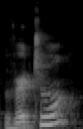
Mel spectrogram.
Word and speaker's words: virtual: And then with virtual, same thing, first syllable stress. And again, I have this TU saying my CH sound. The IR just says the vowel the sound, so working on ver, and then chew, all. Virtual, long, short, short.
